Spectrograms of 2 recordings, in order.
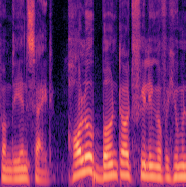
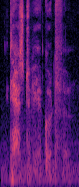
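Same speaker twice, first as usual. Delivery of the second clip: whispering; 3 semitones higher, 3 dB quieter than usual. Real, not acted. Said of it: "whispered emphasis".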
